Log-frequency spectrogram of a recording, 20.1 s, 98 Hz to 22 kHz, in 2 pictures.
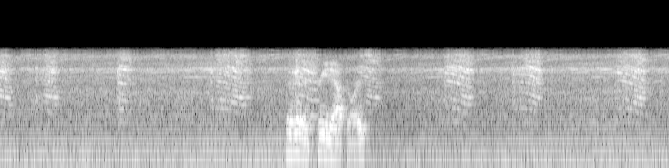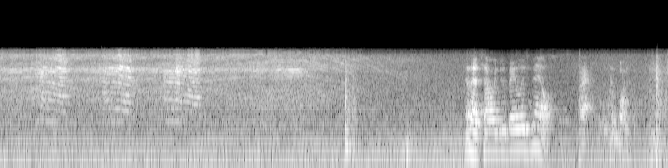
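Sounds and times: rotary tool grinding nails: 0.0s - 15.8s.

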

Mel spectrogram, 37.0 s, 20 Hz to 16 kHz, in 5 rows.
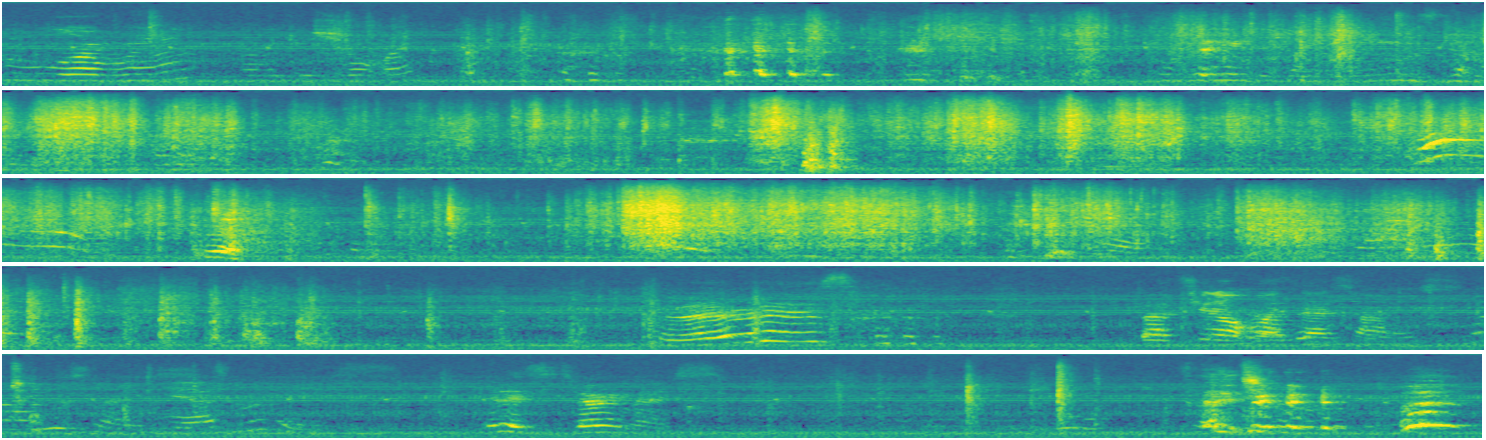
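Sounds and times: wrapping paper rustling and tearing: 3.8s - 22.6s.

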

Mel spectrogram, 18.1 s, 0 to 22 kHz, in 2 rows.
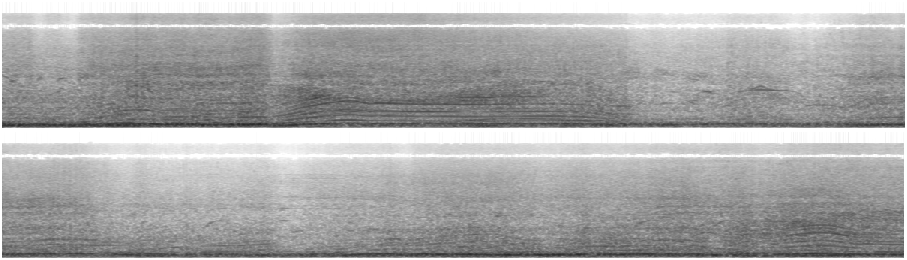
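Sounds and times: car engines revving: 0.0s - 18.0s
deep engine rumble: 0.0s - 18.0s.

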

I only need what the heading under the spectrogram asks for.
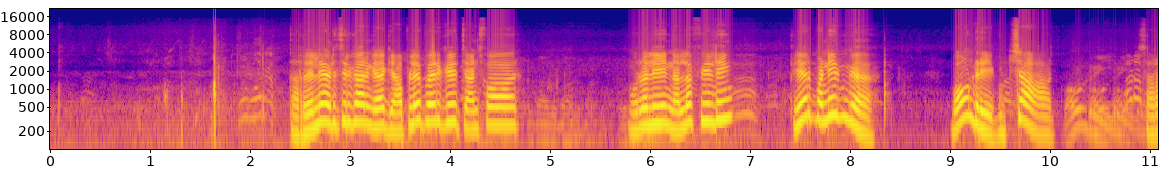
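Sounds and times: faint outdoor background: 0.0s - 11.0s
cricket bat striking ball: 1.1s - 2.3s.

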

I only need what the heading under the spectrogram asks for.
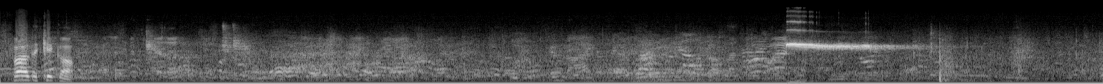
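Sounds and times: crowd chatter: 0.0s - 11.0s
referee's whistle blast: 7.9s - 9.3s.

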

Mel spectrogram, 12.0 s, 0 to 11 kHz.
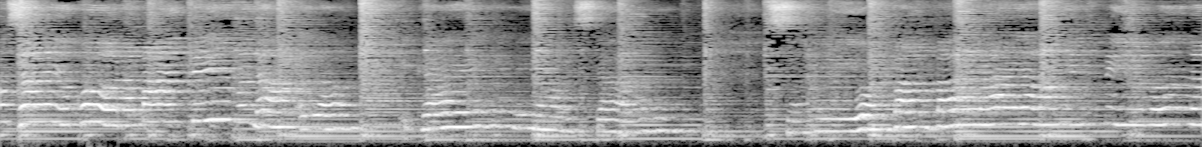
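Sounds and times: acoustic guitar strumming: 0.0s - 12.0s
woman singing slow song: 0.0s - 12.0s.

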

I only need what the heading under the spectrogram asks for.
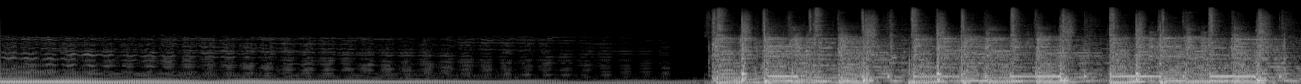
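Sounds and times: sustained rock guitar chord: 7.1s - 13.0s.

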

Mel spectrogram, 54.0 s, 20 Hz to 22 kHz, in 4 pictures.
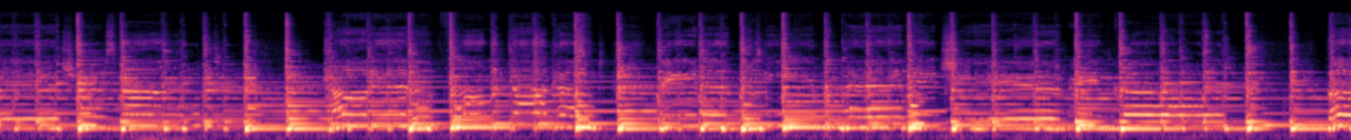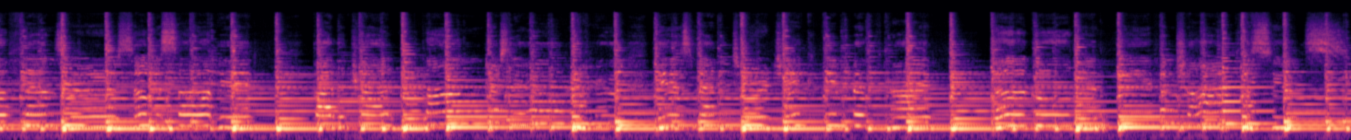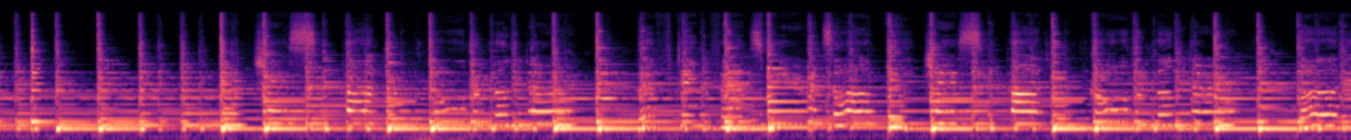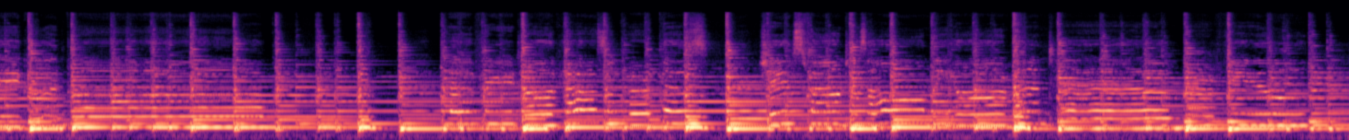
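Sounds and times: woman singing: 0.0s - 27.4s, 28.4s - 54.0s
ukulele strummed in chords: 0.0s - 54.0s.

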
